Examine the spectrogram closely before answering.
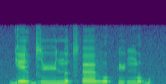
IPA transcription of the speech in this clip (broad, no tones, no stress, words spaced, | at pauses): ɡel d͡zyːnot͡sʔœːvo kyŋ͡mob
